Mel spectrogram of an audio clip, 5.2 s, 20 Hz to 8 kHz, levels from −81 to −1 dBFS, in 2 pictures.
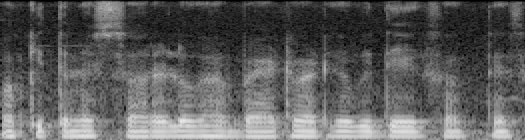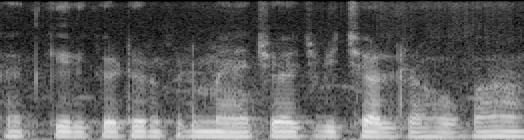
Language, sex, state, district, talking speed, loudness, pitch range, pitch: Hindi, male, Chhattisgarh, Jashpur, 240 wpm, -15 LUFS, 100-105 Hz, 105 Hz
